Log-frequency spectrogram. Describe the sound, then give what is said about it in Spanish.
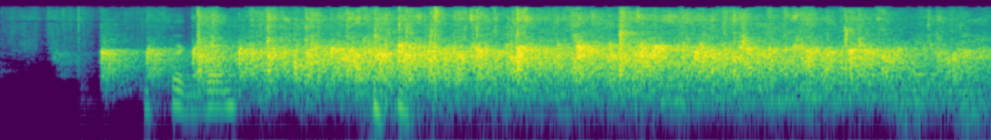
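An audience bursts into sustained applause for an answer during a live talk, a dense, steady wash of many hands clapping, with a brief voice at the very start before the clapping takes over. “A mí me encanta, os dais cuenta que estáis aplaudiendo cada respuesta.”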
